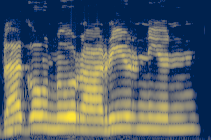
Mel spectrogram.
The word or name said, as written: Blagonoorarirnian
